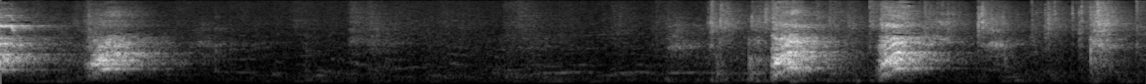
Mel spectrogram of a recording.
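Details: A boxer and a silkie terrier playing indoors over a toy ball: one sharp bark, a quiet gap with faint sounds, then a cluster of louder yappy barks near the end.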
